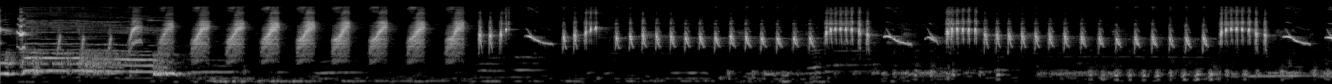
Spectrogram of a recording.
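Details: Long-tailed shrike, ngeplong full isian song used to train cage birds: an opening mix of tones, then a long rhythmic series of loud sweeping notes about twice a second, shifting into faster rattling pulses broken by downward-slurred whistles.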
